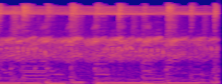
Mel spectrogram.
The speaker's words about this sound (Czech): tenhle týden trávím spoustu času mezi žábami v Japonsku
